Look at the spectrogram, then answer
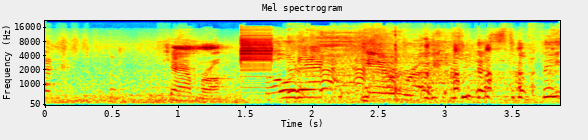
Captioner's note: buzzer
